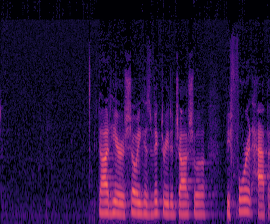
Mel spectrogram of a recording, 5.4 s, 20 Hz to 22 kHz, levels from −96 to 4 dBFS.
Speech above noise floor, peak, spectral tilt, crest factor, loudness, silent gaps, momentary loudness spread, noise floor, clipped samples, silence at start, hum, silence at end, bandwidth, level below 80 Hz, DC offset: 32 dB; -14 dBFS; -6 dB/octave; 24 dB; -35 LUFS; none; 15 LU; -66 dBFS; under 0.1%; 1.95 s; none; 0 s; over 20 kHz; -78 dBFS; under 0.1%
